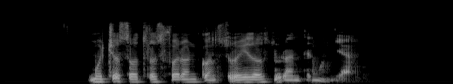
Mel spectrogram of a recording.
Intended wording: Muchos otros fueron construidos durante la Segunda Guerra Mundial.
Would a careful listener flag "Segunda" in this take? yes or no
yes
